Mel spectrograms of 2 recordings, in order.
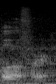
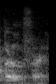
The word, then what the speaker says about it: Bluford: 16 years later God Buford Bluford I'm sorry guy Bluford I ain't pronouncing guy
